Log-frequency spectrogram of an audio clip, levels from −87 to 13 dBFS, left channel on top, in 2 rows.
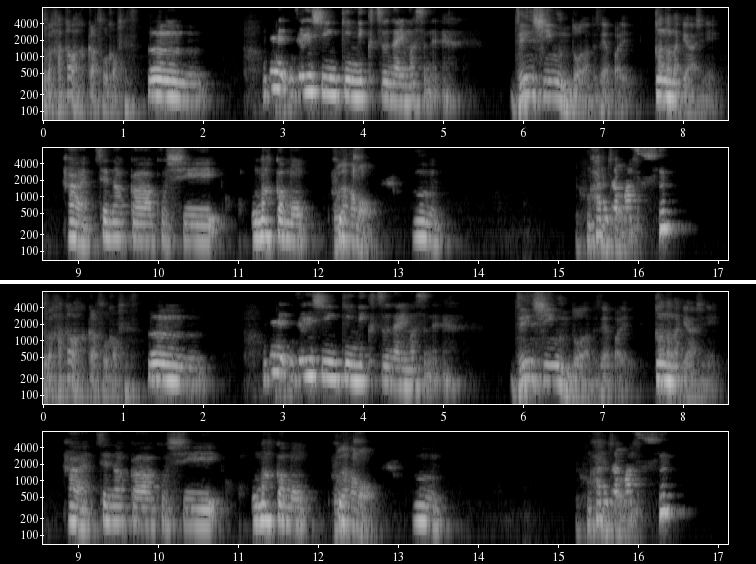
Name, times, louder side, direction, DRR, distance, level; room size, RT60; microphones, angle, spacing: voice 1, 0.0-1.2 2.5-2.7 5.8-7.3 7.6-8.4 12.2-12.7 15.2-16.0, left 1 dB, 35° left, 1.4 m, -34 dB
voice 2, 1.3-2.0 2.8-5.2 7.7-7.9 8.8-10.7 11.2-11.8 13.2-13.5 15.4-16.3, left 1 dB, 75° left, 1.2 m, -26 dB
5.8 x 3.8 x 5.0 m
head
